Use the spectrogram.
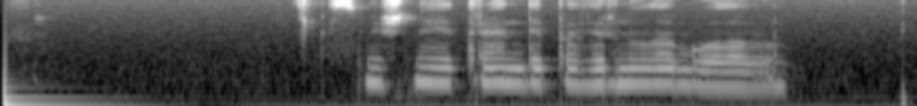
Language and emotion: Russian, neutral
